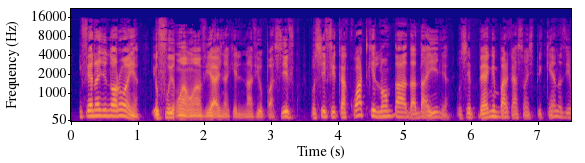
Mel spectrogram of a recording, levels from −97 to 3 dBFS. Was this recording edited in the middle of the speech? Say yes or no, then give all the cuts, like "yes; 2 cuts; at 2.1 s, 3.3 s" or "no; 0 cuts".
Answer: yes; 4 cuts; at 1.5 s, 3.5 s, 5.1 s, 5.7 s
